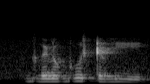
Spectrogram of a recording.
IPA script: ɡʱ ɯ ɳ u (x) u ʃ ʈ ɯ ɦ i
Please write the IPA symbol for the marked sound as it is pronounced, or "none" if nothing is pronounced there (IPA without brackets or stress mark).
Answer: ɡʱ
